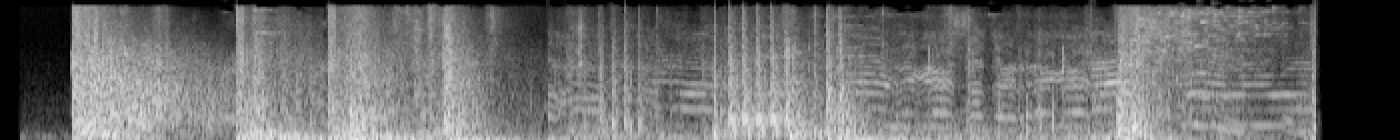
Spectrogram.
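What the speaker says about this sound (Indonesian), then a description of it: "Baku tembak di antara mereka pun tak terhindarkan." Gunfire from a shootout in the film Miami Vice: dense bursts of automatic and single shots, loud and close, overlapping with breaking impacts and brief shouts, then cutting off abruptly.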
